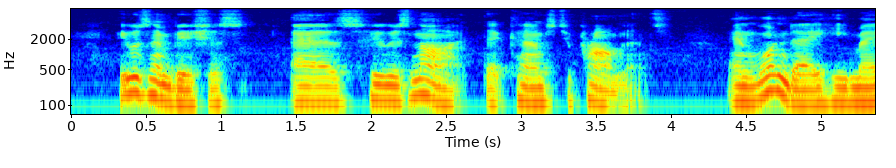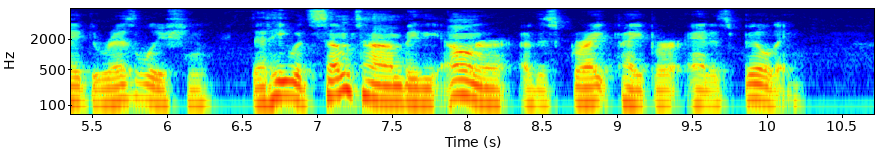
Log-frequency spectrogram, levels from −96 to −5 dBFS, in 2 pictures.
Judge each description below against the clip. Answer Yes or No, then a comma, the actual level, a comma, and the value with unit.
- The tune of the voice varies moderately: Yes, average, 3.4 semitones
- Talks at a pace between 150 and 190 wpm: Yes, average, 180 wpm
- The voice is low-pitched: Yes, low, 110 Hz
